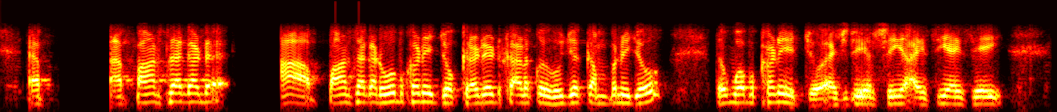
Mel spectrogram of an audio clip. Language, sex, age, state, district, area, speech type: Sindhi, male, 45-60, Delhi, South Delhi, urban, conversation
